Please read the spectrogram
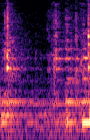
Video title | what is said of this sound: peacockeyelids | can you hear? There's already some in there.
